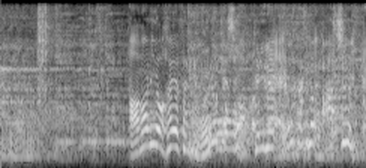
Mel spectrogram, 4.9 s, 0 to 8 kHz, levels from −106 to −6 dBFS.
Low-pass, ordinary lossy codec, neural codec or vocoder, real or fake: 7.2 kHz; none; vocoder, 22.05 kHz, 80 mel bands, HiFi-GAN; fake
